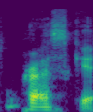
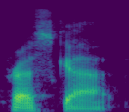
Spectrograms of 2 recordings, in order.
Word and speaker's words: Prescott: that's what Arizona does presc right presc yeah but it's but it's spelled Prescott you know yeah when I read that that's how I read it Prescott yeah um so little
